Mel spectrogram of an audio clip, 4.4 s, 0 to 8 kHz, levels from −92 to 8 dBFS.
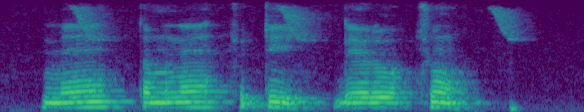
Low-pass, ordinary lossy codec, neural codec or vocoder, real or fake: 7.2 kHz; Opus, 24 kbps; none; real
